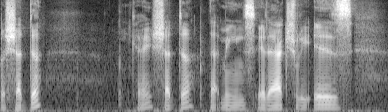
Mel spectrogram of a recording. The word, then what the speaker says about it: Shaddah: Okay, Shaddah. That means it actually is. It's not written as a double letter, but it's pronounced as a double letter.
